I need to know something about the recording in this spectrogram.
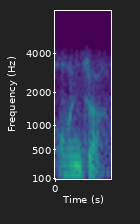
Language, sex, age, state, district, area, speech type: Nepali, male, 45-60, West Bengal, Kalimpong, rural, conversation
